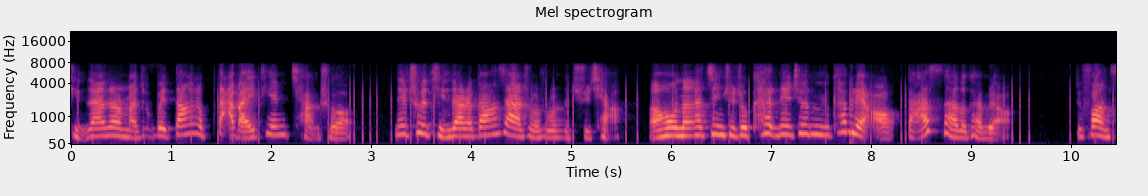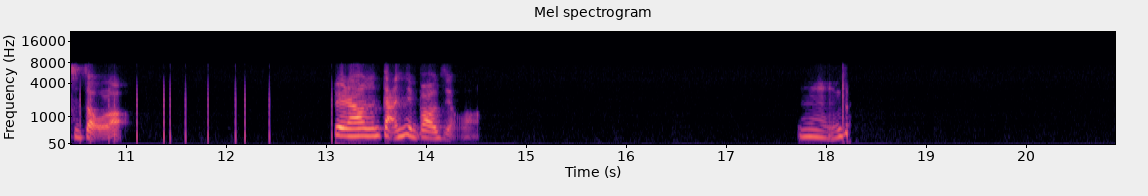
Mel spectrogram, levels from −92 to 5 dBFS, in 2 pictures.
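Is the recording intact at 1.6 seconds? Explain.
No. A short concealed packet loss runs from 1.62 to 1.66 s. About 20 ms of audio never arrived, and the receiver filled the gap by extending the preceding sound before blending back in. It is heard as a brief smear or wobble. On a spectrogram it shows as a sliver where the preceding sound is continued, and on the waveform as a short extended stretch.

A train of clicks also covers this moment. It runs from 0.06 to 13.06 s as roughly 70 irregularly spaced pops, about five per second, peaking about 5 dB above the speech. It likely comes from equipment interference or a faulty connection or power supply. On a spectrogram the clicks appear as thin vertical lines, and on the waveform as sharp spikes.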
